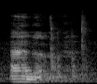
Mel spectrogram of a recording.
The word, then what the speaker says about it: anam: Even that means it's a vowel that you say but you don't write. Anam. It's like an I or maybe a U or an E or something. Anam. So it's two syllables even though it looks like one.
